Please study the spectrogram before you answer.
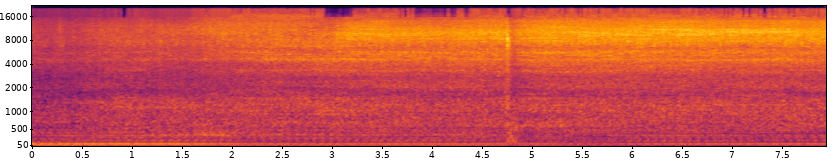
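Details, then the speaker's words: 1984 Corvette Z51, cold start: steady idle with a fast, even injector ticking on top, about four a second, loud under the magnesium cover; normal injector noise, nothing wrong. "You can probably tell those injectors are really loud. In fact, I gotta stand back here probably just so you can hear me, but they definitely make a big racket."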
